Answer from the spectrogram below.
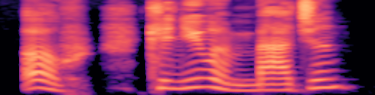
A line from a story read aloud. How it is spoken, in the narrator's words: the girls giggled, inventing a bashfulness that did not come naturally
